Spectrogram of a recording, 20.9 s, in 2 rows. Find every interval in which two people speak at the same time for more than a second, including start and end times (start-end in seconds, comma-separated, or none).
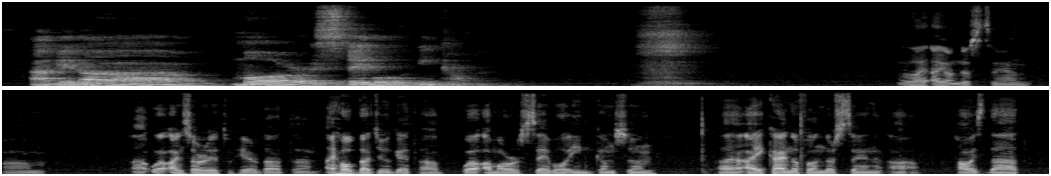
none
